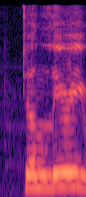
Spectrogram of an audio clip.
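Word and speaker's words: Dún Laoghaire: Dunleary rhymes with Sillery, Sillery, which means I be quiet.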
